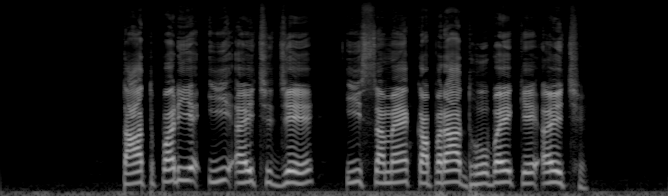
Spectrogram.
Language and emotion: Maithili, neutral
